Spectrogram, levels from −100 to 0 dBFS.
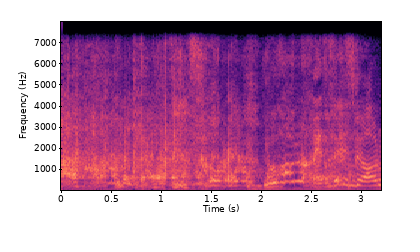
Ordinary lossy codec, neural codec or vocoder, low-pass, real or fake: none; codec, 16 kHz, 2 kbps, FunCodec, trained on LibriTTS, 25 frames a second; 7.2 kHz; fake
